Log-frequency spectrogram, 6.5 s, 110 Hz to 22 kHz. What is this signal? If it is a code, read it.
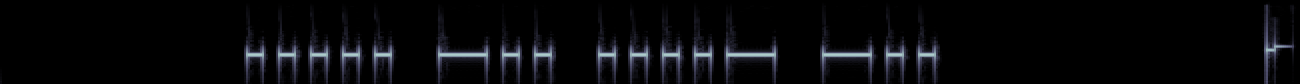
Morse code, heard as a keyed tone, about 15 wpm, 700 Hz. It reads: 5D4D
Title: Four Challenging Letter-Number Combinations 15wpm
